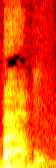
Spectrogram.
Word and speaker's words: Babel: Babylon modern day Babylon so Babylon Babel it should be pronounced Babel so this guy Nimrod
